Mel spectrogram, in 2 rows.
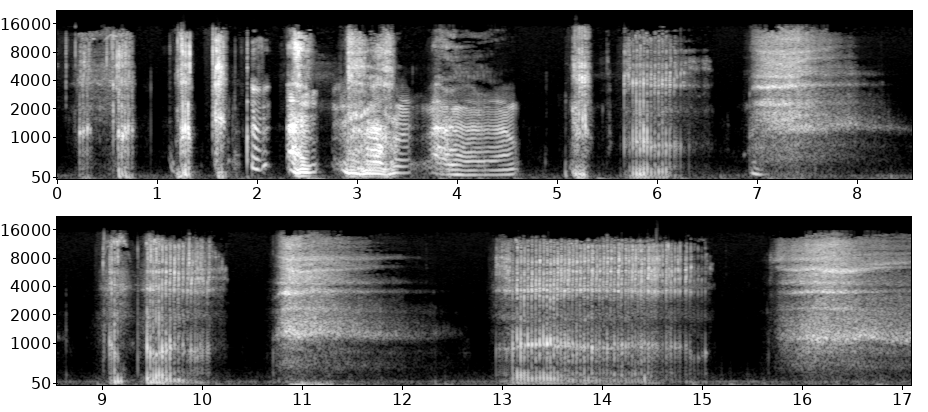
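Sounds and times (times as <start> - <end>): person snoring softly: 5.2 - 8.4, 9.0 - 17.0.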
